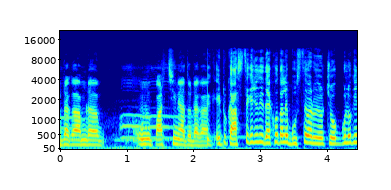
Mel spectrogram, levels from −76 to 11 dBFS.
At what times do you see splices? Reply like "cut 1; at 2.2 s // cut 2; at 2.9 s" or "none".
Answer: cut 1; at 2.2 s

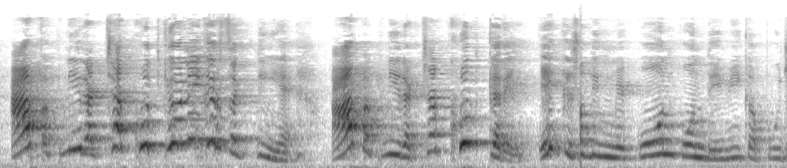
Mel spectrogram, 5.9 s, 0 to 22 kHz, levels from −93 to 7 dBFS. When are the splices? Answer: cut 1; at 4.4 s

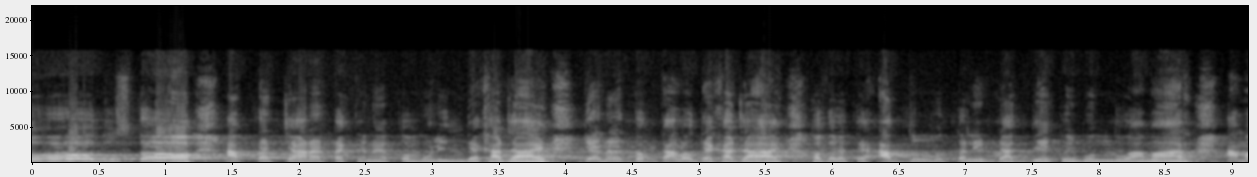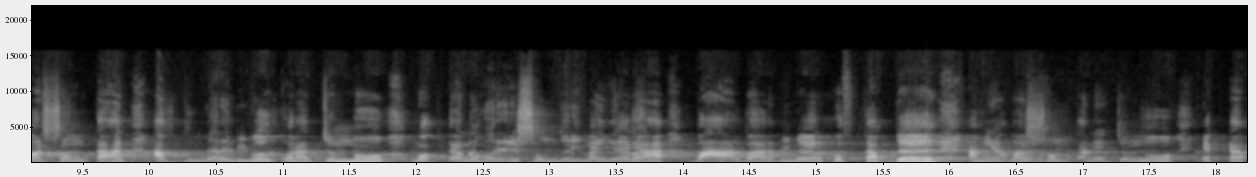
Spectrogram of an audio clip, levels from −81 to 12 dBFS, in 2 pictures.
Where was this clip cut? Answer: none

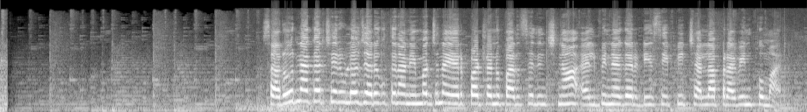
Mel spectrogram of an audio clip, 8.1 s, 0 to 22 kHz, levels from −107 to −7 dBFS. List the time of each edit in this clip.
none

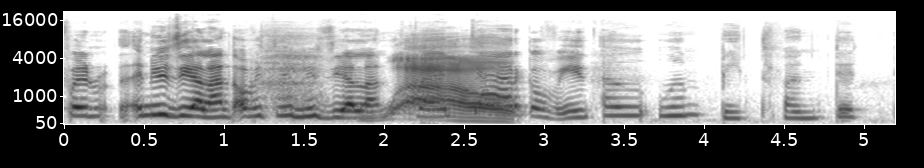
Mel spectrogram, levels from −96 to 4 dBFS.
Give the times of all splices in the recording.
cut 1; at 3.3 s

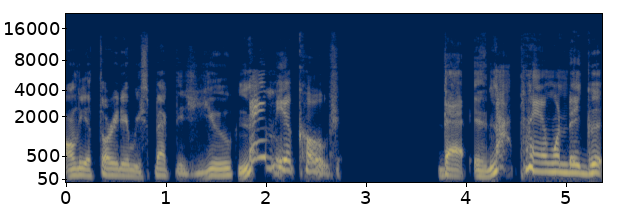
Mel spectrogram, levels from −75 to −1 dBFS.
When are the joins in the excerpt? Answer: cut 1; at 1.7 s

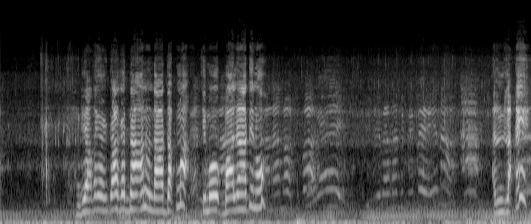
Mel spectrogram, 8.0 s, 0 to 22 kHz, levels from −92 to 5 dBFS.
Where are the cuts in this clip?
none

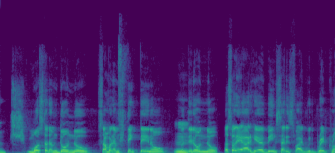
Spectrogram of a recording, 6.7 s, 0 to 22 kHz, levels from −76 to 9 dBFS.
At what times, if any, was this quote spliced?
cut 1; at 4.4 s

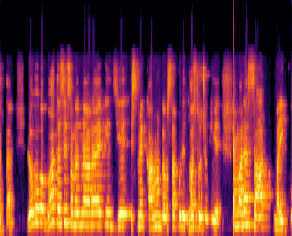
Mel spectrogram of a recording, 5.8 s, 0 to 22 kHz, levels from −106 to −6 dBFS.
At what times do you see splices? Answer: cut 1; at 4.7 s

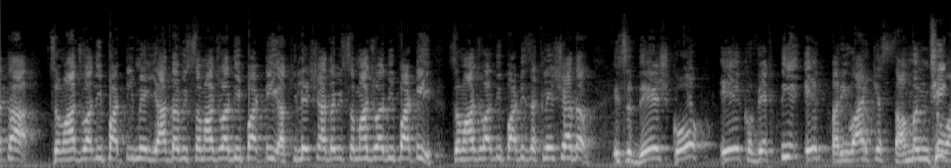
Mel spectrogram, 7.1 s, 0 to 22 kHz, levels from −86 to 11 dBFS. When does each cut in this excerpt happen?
none

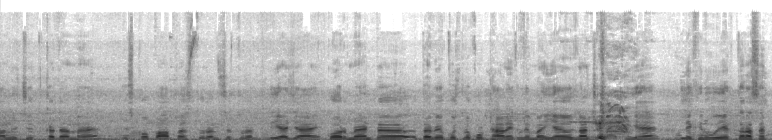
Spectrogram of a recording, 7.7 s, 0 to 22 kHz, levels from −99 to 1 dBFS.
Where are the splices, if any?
cut 1; at 3.2 s // cut 2; at 6.7 s

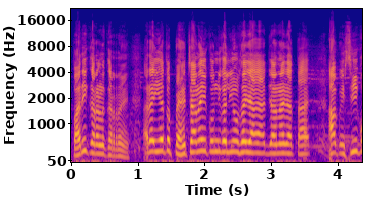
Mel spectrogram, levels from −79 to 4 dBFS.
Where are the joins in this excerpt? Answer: cut 1; at 0.9 s

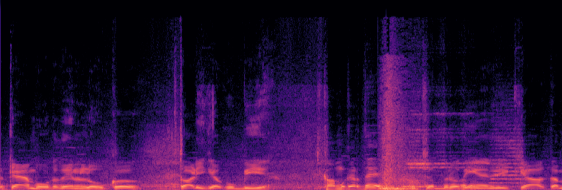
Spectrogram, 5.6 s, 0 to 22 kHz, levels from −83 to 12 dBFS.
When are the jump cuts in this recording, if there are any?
cut 1; at 3.9 s

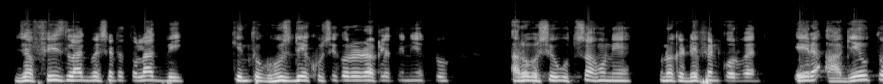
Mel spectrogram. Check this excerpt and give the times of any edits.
none

